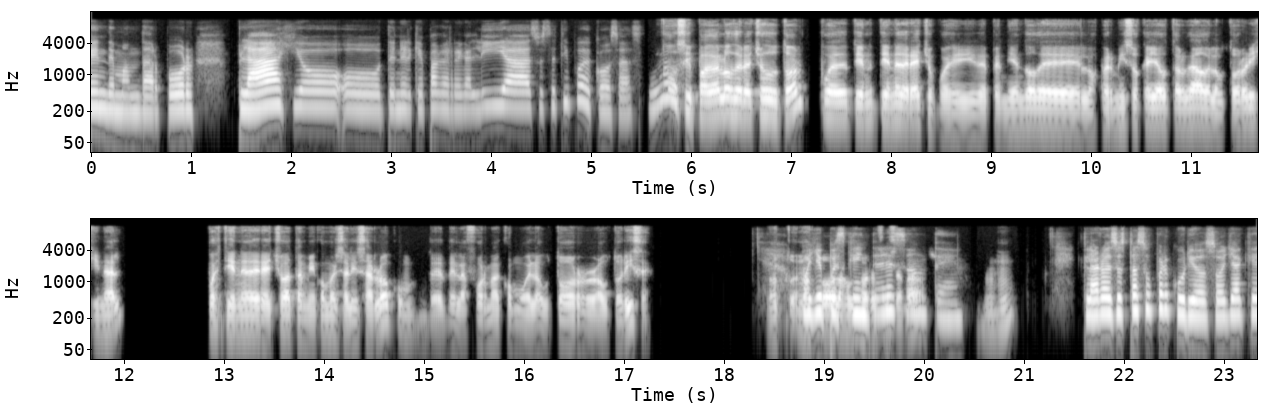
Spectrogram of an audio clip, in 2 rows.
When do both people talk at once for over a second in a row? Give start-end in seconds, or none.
18.8-20.2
